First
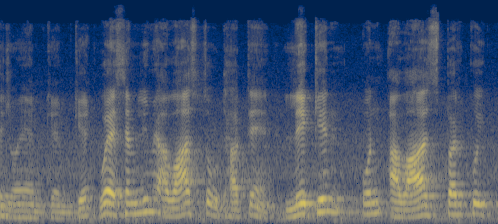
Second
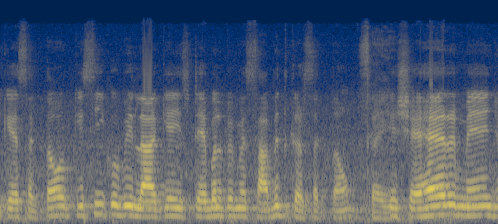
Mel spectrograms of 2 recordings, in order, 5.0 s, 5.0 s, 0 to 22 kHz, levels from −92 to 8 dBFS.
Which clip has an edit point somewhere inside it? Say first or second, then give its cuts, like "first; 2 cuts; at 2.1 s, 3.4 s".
first; 2 cuts; at 0.9 s, 2.7 s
